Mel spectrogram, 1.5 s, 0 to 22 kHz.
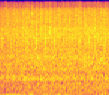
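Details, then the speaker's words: Revived abandoned Mazda 929 HB coupe being heat-cycled up to temperature after fixing a rusted Welch plug in the block, which isn't leaking; steady even idle, no misses or knocks, no smoke after earlier flooding and wrong plugs. Normal idle. "the longer it runs the healthier it sounds it moves back it moves forward can't ask for more than that"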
